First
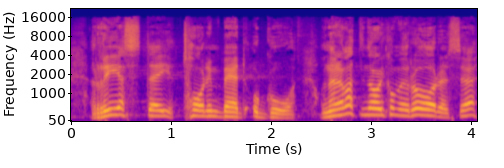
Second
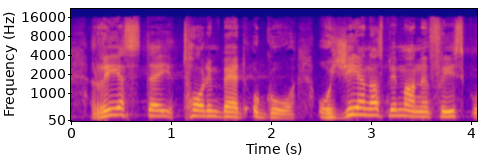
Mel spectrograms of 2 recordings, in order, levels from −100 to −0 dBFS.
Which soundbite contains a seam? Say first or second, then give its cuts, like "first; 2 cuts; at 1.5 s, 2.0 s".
first; 1 cut; at 2.2 s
